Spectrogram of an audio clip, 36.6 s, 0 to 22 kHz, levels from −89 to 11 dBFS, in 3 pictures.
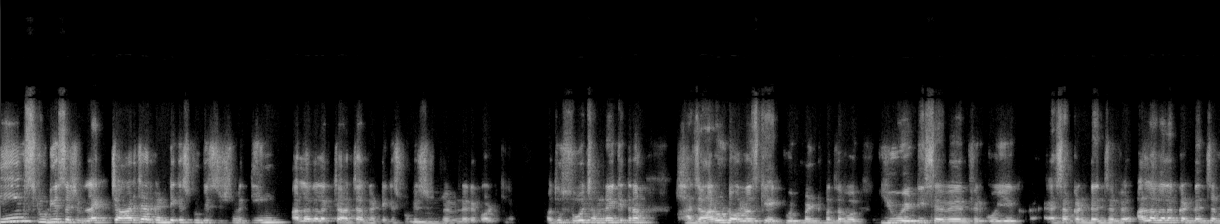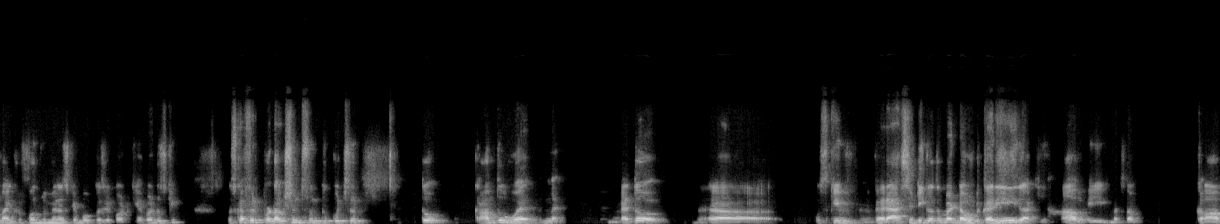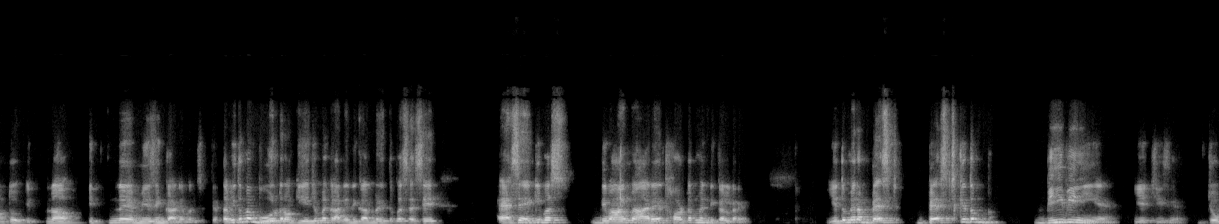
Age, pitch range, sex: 20-39, 150-205 Hz, male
